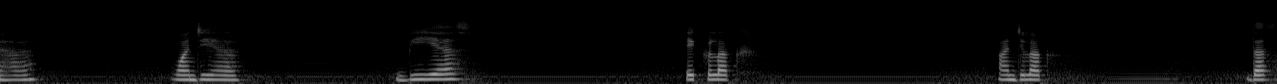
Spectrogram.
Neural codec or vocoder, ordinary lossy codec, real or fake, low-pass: codec, 16 kHz, about 1 kbps, DyCAST, with the encoder's durations; none; fake; none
